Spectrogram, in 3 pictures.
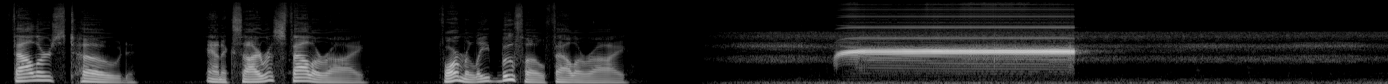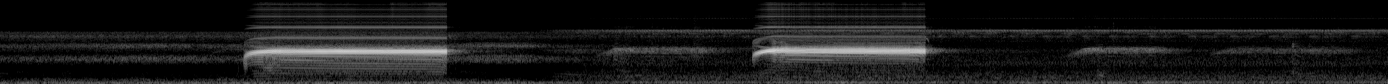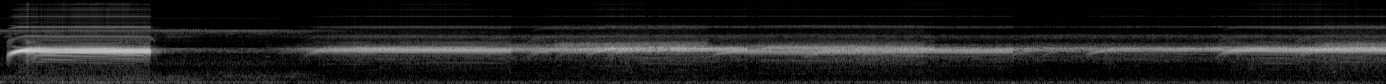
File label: Fowlers toad, frog calls; amphibians; frogs and toads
